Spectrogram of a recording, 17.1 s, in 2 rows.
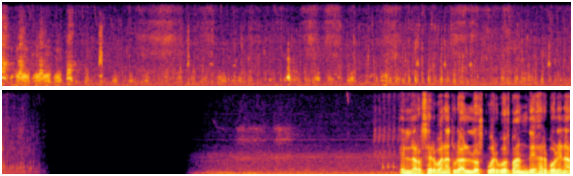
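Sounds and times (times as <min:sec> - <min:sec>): geese calling softly: 0:00.0 - 0:09.0
bills pecking at snow: 0:00.0 - 0:09.2.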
